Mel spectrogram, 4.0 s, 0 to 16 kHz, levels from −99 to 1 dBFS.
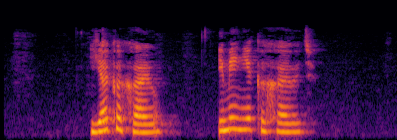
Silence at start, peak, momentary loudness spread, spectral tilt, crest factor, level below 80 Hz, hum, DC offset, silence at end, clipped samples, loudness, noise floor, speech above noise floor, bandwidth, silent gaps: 0.9 s; -6 dBFS; 13 LU; -6.5 dB/octave; 20 dB; -68 dBFS; none; under 0.1%; 0.85 s; under 0.1%; -22 LUFS; -70 dBFS; 49 dB; 7.4 kHz; none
